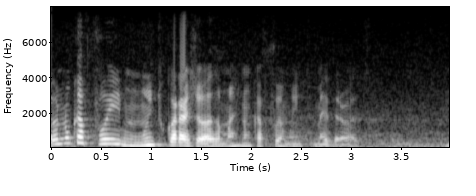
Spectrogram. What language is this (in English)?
Portuguese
